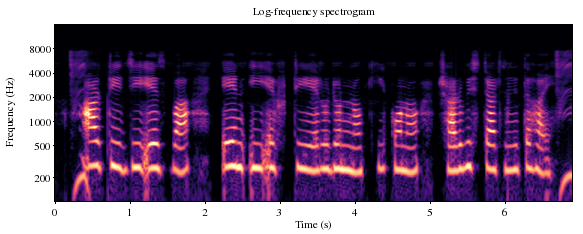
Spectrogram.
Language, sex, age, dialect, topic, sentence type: Bengali, female, 18-24, Northern/Varendri, banking, question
